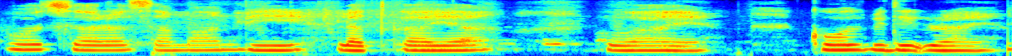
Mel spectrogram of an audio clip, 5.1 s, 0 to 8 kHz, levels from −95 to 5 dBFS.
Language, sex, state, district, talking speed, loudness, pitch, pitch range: Hindi, female, Arunachal Pradesh, Papum Pare, 140 wpm, -15 LUFS, 225 Hz, 215-245 Hz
